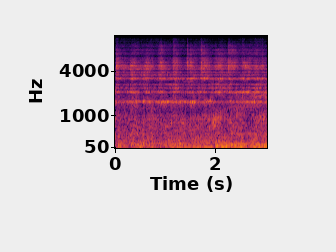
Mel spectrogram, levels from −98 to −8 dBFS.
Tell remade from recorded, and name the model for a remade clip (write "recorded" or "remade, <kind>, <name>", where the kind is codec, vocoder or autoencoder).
remade, codec, SNAC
